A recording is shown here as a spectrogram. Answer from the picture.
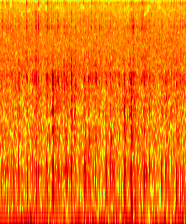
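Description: Faint room tone: a steady hiss with a low hum under it and a few faint ticks.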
